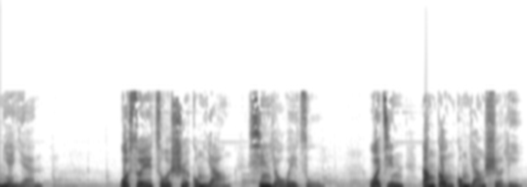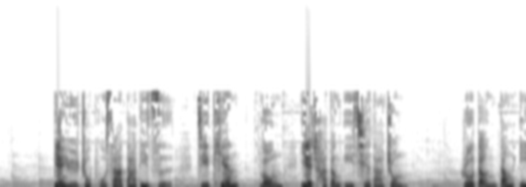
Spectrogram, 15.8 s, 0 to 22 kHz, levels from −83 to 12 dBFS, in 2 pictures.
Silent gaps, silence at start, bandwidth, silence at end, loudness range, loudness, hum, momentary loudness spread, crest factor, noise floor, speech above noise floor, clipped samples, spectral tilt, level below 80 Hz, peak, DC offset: none; 0 s; 11.5 kHz; 0 s; 3 LU; -15 LUFS; none; 14 LU; 16 dB; -48 dBFS; 34 dB; under 0.1%; -5 dB/octave; -52 dBFS; 0 dBFS; under 0.1%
